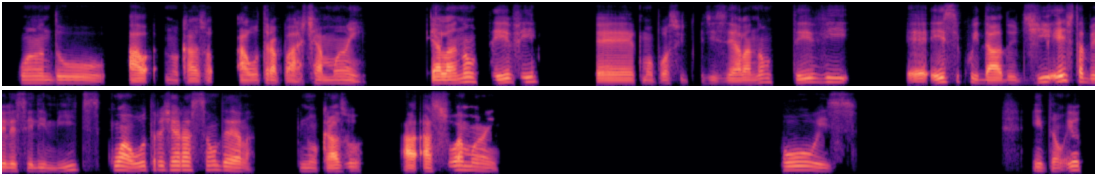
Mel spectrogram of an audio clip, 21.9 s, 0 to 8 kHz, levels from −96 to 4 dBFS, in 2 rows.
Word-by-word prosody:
quando 115 -3 -4 0.2
a - - +7
o - - 0 0.2
no 105 -1 -12
caso, 95 -3 -2 0.3
a 100 - +5
outra 105 +1 +1
parte, - - -2
a 110 - +3
mãe, 110 -4 -4 0.7
ela 115 +1 +7
não 160 +4 +2
teve, 145 +6 -1 0.6
eh, 100 0 +1
como 105 - -9
eu - - -15
posso - - -7 0.2
dizer, 100 -1 -10
ela 100 +1 +3
não 140 +7 -5 0.2
teve, 145 +3 -3 0.6
eh, 450 +1 +2
esse 155 - +2
cuidado 110 -1 +2
de 105 +10 -5
estabelecer 135 - +3
limites 120 +8 -11
com 155 - +1
a - - +9
outra 145 +4 -1
geração 155 +1 +1
dela, 125 -9 +1 0.5
no 115 -2 -9
caso 110 +5 +1 0.4
a - - +7
a - - +2
sua 150 - +2
mãe. 130 -6 -3 2.8
Pois. 140 -6 -2 1.8
Então 110 -4 -7
eu 150 0 +1
120 Hz, 110 wpm, -23 LUFS, 105-145 Hz, 2.8 s, a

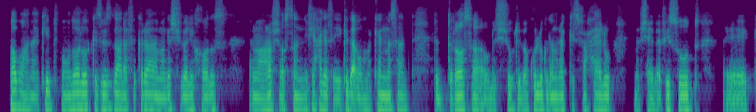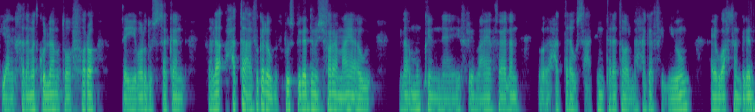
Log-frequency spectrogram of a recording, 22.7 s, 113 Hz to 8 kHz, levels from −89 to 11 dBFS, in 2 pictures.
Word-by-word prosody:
طبعًا 110 -5 +2
أكيد 120 +4 -2
موضوع 115 +2 +4
الworkspace 110 -1 -1
ده 115 - +4
على 105 -2 +1
فكرة 110 0 0
ما 100 -1 0
جاش 110 0 -2
في 105 - -8
بالي 105 +1 +2
خالص. 105 +1 -3 0.3
أنا 100 - -1
ما 100 - +1
اعرفش 110 +4 +2
أصلًا 105 - -1
إن 100 - -2
في 100 +4 -3
حاجة 115 0 +1
زي 100 -2 -3
كده، - - +4
أو 100 - +2
مكان 95 +3 0
مثلًا 105 -1 -1 0.4
للدراسة 100 +1 +2
أو 95 +1 -3
للشغل 100 +2 -4
يبقى 100 +2 -1
كلّه 110 -1 +2
كده 105 0 0
مِركّز 105 +1 -2
في - - -4
حاله، 105 0 +1 0.3
مش - - -6
هيبقى 100 - -1
في 115 - +2
صوت، 110 0 +1 0.4
آآ - - 0 0.2
يعني 100 -1 +1
الخدمات 105 +2 +1
كلها 110 0 +4
متوفّرة، 110 0 +2 0.4
زي 95 0 +2
برضه 105 +1 +2
السكن. 100 0 -1 0.4
فلأ، - - +5
حتى - - +1
على 105 - +3
فكرة 135 +6 +3
لو 115 -4 +5
بفلوس 110 +5 -1
بجد 115 +1 +5
مش 110 -1 +1
فارقة 115 -1 +3
معايا 105 +1 +2
أويِ 95 -2 +2 0.5
لأ 110 0 -1
ممكن 105 -3 -1
يفرِق 95 +3 -5
معايا 95 +1 -1
فعلًا 100 +1 -1 0.3
آآ - - -4
حتى - - -4
لو 95 -1 +1
ساعتين 100 +3 -5
3 105 0 -1
والّا 95 0 -2
حاجة 105 +1 -3
في 105 0 -11
اليوم، 100 +6 +2 0.3
هيبقوا 105 0 +5
أحسن 105 -1 -3
بجد 105 +2 +3
105 Hz, 195 wpm, -25 LUFS, 100-110 Hz, 0.5 s, فلأ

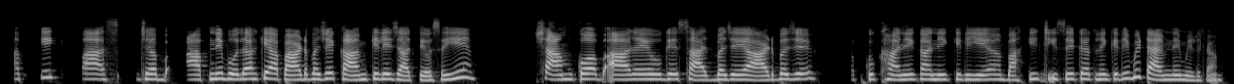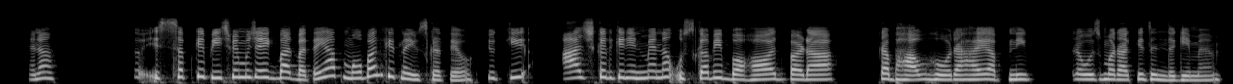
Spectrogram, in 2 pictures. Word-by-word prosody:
आपके 250 +7 -4 0.3
पास, 245 -2 -1 0.2
जब 240 -2 0 0.2
आपने 225 +3 +1
बोला 250 0 +3
कि 280 - +1
आप 245 -3 +2
8 220 +2 +4
बजे 255 +2 +2
काम 235 -2 +3
के 255 - +3
लिए 250 0 +3
जाते 205 -3 0
हो, 190 - +1
सही 220 +7 0
है? 315 -3 0 0.6
शाम 225 +2 +3
को 255 +2 +1
आप 250 -2 +2
आ 225 0 +4
रहे 235 0 +1
होगे 240 0 +2
7 205 -3 +1
बजे 225 0 +2
या 220 -2 +3
8 200 +2 +2
बजे, 245 +1 +1 0.5
आपको 235 +2 -4
खाने 225 0 +1
खाने 230 -1 +1
के 235 +1 -3
लिए, 225 +1 -1
बाक़ी 220 +4 -2
चीज़ें 250 0 -1
करने 240 -2 0
के 240 +1 -1
लिए 265 +2 -2
भी - - +2
टाइम 215 -4 +3
नहीं 220 0 +1
मिल 195 -3 -2
रहा। 190 - -6 0.5
है - - -4
ना? 280 +1 -2 0.8
तो - - -9
इस 370 -10 -4
सब 345 -1 0
के 370 - +4
बीच 300 +2 0
में 335 - +3
मुझे 335 0 +2
एक 290 -3 -2
बात 300 -2 +2
बताइए, 235 - +1
आप 395 -2 -1
मोबाइल 305 +9 +2
कितना 325 -9 +1
यूज़ 220 -3 -1
करते 200 -3 -2
हो? 200 +4 -3 0.2
क्योंकि 295 +4 -2 0.5
आजकल 315 0 0
के 325 - +1
दिन 290 -2 +2
में 310 0 -1
ना, 330 +3 0
उसका 280 -2 -1
भी 300 +1 +1 0.2
बहुत 225 +2 0
बड़ा 225 0 +2 0.5
प्रभाव 225 -2 +1
हो 225 -1 +2
रहा 225 0 +1
है 230 +1 +2
अपनी 230 +1 -1 0.5
रोज़मर्रा 230 -1 +1
की 240 +3 -2
ज़िंदगी 205 -3 0
में। 200 +3 -4
235 Hz, 190 wpm, -22 LUFS, 225-265 Hz, 0.8 s, 8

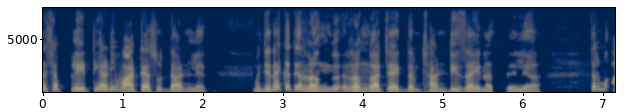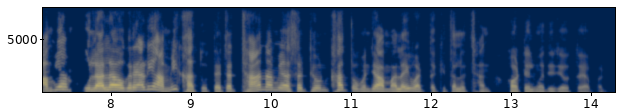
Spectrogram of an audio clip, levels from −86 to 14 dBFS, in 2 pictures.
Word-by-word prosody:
तशा 225 +1 -1 0.2
प्लेटी 190 +1 -1
आणि 220 +1 +1
वाट्या 185 -1 +4
सुद्धा 155 -7 -3
आणल्यात. 100 -5 -6 0.6
म्हणजे 155 +4 -3
नाही 255 +4 +1
का 295 - +5
ते 255 -4 +4
रंग 175 -3 0 0.2
रंगाच्या, 160 -1 +3
एकदम 150 0 -3
छान 155 -1 -3
डिझाइन 150 -1 -2
असलेल्या. 135 -2 -6 0.7
तर 280 +1 +2
मग 295 - -8
आम्ही 215 +9 +1 0.3
मुलाला 220 +3 +8
वगैरे 220 +1 +1
आणि 245 +5 0
आम्ही 225 +11 -3
खातो 140 -1 -2
त्याच्यात. 180 +5 -3 0.2
छान 200 +6 +1
आम्ही 230 -2 -1
असं 220 0 +1
ठेवून 215 0 -6
खातो, 220 -5 -1
म्हणजे 160 +3 -5
आम्हालाही 170 +2 +1
वाटतं, 150 - -6
की 125 - -26
चला, 125 -3 -8
छान 110 -2 -17 0.3
हॉटेलमध्ये 125 -6 -8
जेवतोय 110 -3 -16
आपण. - - -21
170 Hz, 165 wpm, -22 LUFS, 150-215 Hz, 0.7 s, मुलाला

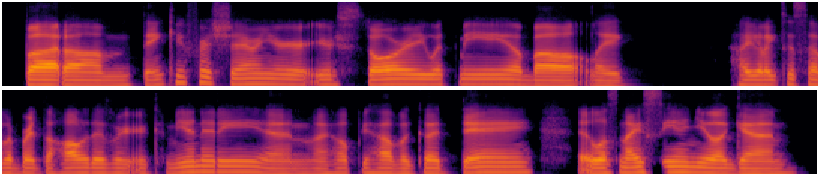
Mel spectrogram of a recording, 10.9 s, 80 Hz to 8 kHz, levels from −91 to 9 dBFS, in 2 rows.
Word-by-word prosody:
But, 130 -1 +8
um, 120 -1 +2
thank 125 +6 -4
you 180 - -3
for 170 0 -3
sharing 145 -1 -2
your 135 -2 -2
your 130 0 -5
story 140 +2 +2
with 135 -1 -4
me 135 0 -2
about, 120 -3 +3
like, 110 -1 -4 0.7
how 130 - -5
you 125 0 +1
like 125 -1 -2
to 140 - -5
celebrate 125 -2 -2
the 120 - -3
holidays 125 +1 +1
with 120 -1 -4
your - - -6
community, 150 +4 -2
and 115 -2 -4
I 110 - -3
hope 120 0 -6
you 125 - -5
have 120 -1 -1
a 115 - -1
good 120 +1 -2
day. 140 +1 +1 0.3
It - - 0
was 125 +1 +2
nice 135 +1 +1
seeing 145 -1 0
you 130 -2 +3
again. 115 0 +1
125 Hz, 205 wpm, -25 LUFS, 120-140 Hz, 0.7 s, But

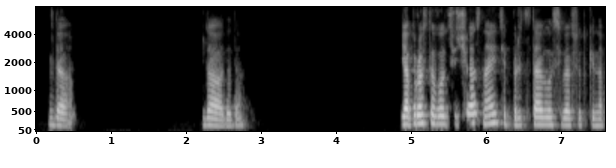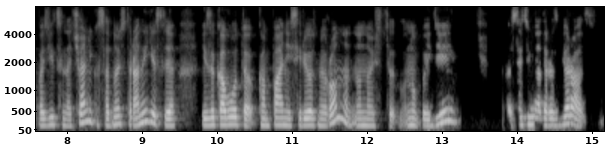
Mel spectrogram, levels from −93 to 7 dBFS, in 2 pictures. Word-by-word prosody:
Да. 165 -3 0 1.7
Да-да-да. 145 - 0 2.1
Я 185 0 +8
просто 205 +1 +5
вот 190 0 +2
сейчас, 215 +4 +1
знаете, 205 +1 +1
представила 175 0 +1
себя 165 -1 -1
всё-таки 160 0 -9
на 155 - -3
позиции 160 +2 -3
начальника. 220 - -1
С - - -13
одной 180 +4 0
стороны, 170 +1 0
если 190 -10 +1 0.3
из-за 160 +2 +1
кого-то 175 0 +3
компания 165 0 -1
серьезный 160 0 0
урон 235 - +1
на 230 - -1
наносится, 155 -2 -5
э, - - -7
ну, 165 0 -4
по 150 -1 -2
идее, 235 - 0 0.6
с - - -7
этим 180 +1 -1
надо 165 -1 +1
разбираться. 170 +5 0
170 Hz, 125 wpm, -23 LUFS, 160-190 Hz, 2.1 s, Я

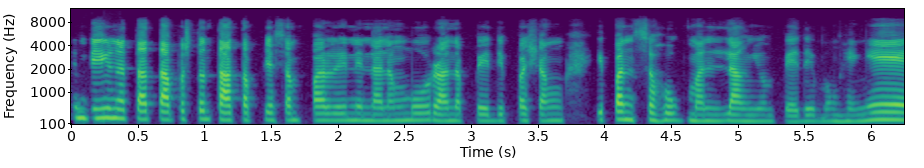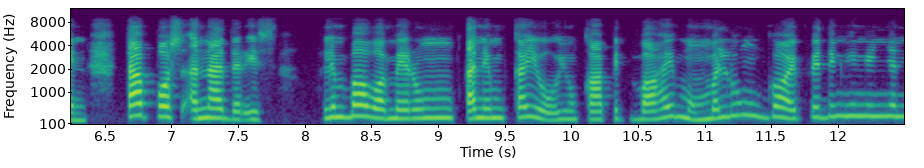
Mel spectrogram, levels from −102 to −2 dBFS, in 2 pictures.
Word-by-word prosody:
hindi 270 0 +1
yun 255 - +2
natatapos 230 -2 +2
dun, 235 - -1
tatapyasan 210 -1 0
pa 200 0 -2
rin 195 0 -8
nila 190 -1 -5
ng 190 - -10
mura 200 -2 -1
na 185 0 -6
p'wede 185 0 -9
pa 195 - -6
siyang 190 0 -7 0.2
ipan-sahog 210 -2 -2
man 180 -1 -5
lang, 180 -2 -2
yung 175 0 -16
pwede 170 +2 -9
mong 175 0 -16
hingin. 205 +4 0 0.3
Tapos, 320 -2 +8
another 255 -2 +4
is, 215 0 -6 0.4
halimbawa 290 -2 +4
may 250 -1 +1 0.4
tanim 270 +2 +4
kayo 270 -8 -1
yung 230 0 -9
kapitbahay 225 +4 -1
mo, 245 -7 -4
malunggay, 290 +2 -1
pwedeng 290 +2 -2
hingin 320 0 -4
'yan 310 -1 -4
225 Hz, 170 wpm, -23 LUFS, 200-270 Hz, 0.4 s, Tapos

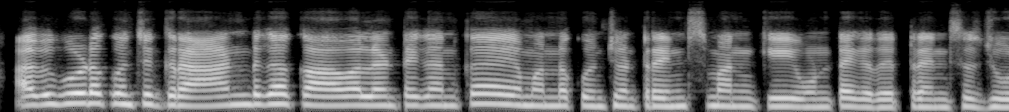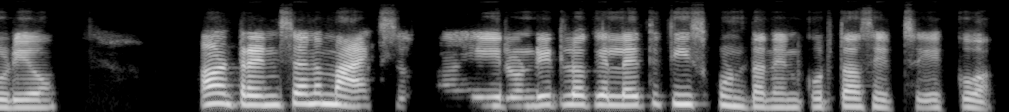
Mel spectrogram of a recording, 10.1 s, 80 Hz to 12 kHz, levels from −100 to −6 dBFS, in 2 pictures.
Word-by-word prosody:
అవి 245 - +3
గూడా 280 0 +5
కొంచెం 260 -1 +1
గ్రాండ్‌గా 240 +4 +3
కావాలంటే 230 0 +2
గనుక 225 +2 -4 0.2
ఏమన్నా 220 -2 -2
కొంచెం 215 0 -3
ట్రెండ్స్ 210 +1 -1
మనకి 205 0 -1 0.2
ఉంటాయి 195 +1 -2
గదా! 185 0 -1
ట్రెండ్స్, 190 0 -2
జూడియో. 180 -1 0 0.8
ఆ! - - +7
ట్రెండ్సను 245 +3 +3
మ్యాక్స్. 210 -1 +1 0.4
ఈ - - +2
రెండిట్లోకెళ్ళైతే 240 +1 -1
తీసుకుంటా 230 -6 -3
నేను 185 -1 -7
కుర్తా 200 +1 -2
సెట్స్ 180 0 -6
ఎక్కువ. 185 0 -5
225 Hz, 145 wpm, -24 LUFS, 205-240 Hz, 0.8 s, ఆ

